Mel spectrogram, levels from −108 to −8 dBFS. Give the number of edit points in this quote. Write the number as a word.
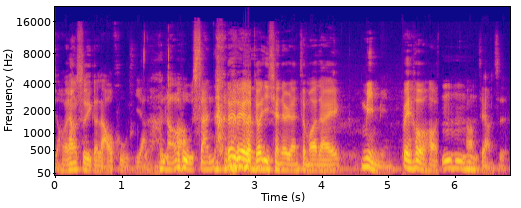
two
